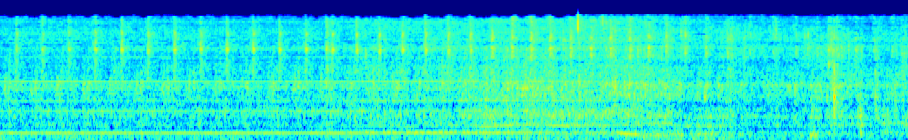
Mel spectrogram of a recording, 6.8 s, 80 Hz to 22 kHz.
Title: E38 ticking noise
